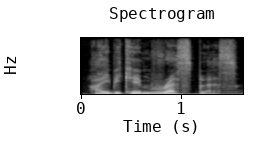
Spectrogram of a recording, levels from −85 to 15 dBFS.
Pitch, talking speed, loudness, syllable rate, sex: 150 Hz, 110 wpm, -15 LUFS, 4.4 syllables/s, female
